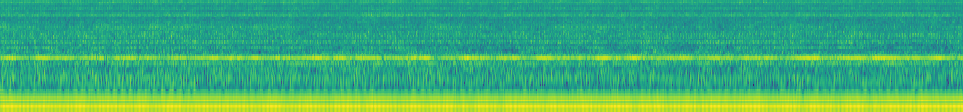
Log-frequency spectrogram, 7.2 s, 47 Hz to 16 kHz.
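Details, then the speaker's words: Breville Dual Boiler BES920 espresso machine running a blank shot of hot water to warm the group head: steady, even pump drone, constant mid tone, no surging or rattle; pump normal. "you can just run a blank shot, and as you might know, a blank shot is just a shot of hot water without any coffee in the handle."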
